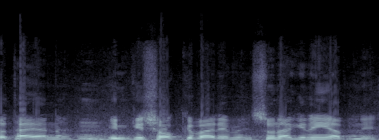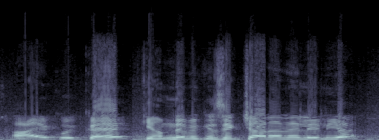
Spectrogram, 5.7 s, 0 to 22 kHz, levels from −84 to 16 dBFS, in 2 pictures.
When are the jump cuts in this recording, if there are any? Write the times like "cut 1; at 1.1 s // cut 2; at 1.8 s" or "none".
cut 1; at 2.8 s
